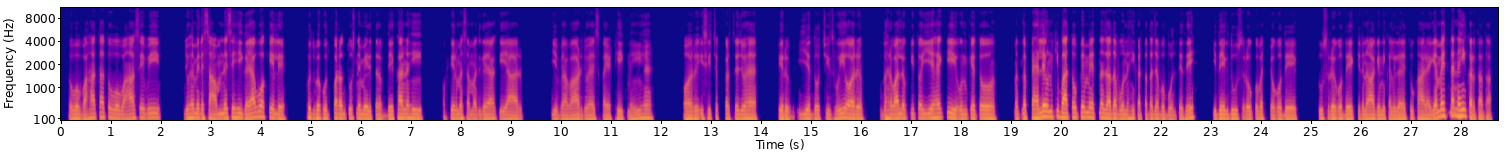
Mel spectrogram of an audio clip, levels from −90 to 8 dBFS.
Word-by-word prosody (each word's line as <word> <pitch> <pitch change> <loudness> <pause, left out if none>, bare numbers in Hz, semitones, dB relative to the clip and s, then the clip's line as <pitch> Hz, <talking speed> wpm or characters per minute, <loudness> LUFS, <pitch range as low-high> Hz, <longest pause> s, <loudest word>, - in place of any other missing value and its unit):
तो 110 - -2
वो 115 -1 +2
वहाँ 110 +4 -1
था 145 - +1
तो 140 -1 -3
वो 120 -2 0
वहाँ 115 +2 -1
से 130 +2 -4
भी 130 +1 -2 0.5
जो 125 +1 +1
है 130 - +4
मेरे 130 0 +1
सामने 120 +2 +1
से 140 - -1
ही 130 -1 +2
गया 125 +2 +2
वो 155 +3 +2
अकेले 125 -6 -1
ख़ुद 130 +5 -5
ब 120 - +4
ख़ुद 120 -3 -1
परंतु 120 -1 +1
उसने 125 0 -1
मेरी 115 -1 +2
तरफ 110 -2 -2
देखा 110 +3 +2
नहीं 120 -1 +2 0.4
और - - -9
फ़िर 120 -1 0
मैं 120 0 +1
समझ 110 0 -4
गया 110 0 -1
कि 110 -1 -4
यार 105 -1 -1 0.6
ये 110 -1 -3
व्यवहार 100 +1 -1
जो 105 0 -4
है 105 0 0
इसका 105 0 -7
ये 100 0 0
ठीक 110 -2 -1
नहीं 105 +3 0
है। 125 -1 0 0.6
और 110 0 +2
इसी 115 +1 -2
चक्कर 115 0 -5
से 115 0 -2
जो 115 +1 +2
है 115 -1 +2
फ़िर 110 +1 -2 0.2
ये 115 +1 0
2 115 +1 -1
चीज़ 115 -1 -7
हुई 120 +4 +1
और 115 -4 +3 0.4
घरवालों 120 +3 +2
की 130 +1 -7
तो 125 +1 -3
ये 125 +1 +2
है 130 +1 +3
कि 135 -2 +1
उनके 120 +2 0
तो 115 -1 +2 0.4
मतलब 120 +2 0
पहले 125 +5 +6
उनकी 155 0 +2
बातों 145 -1 +4
पे 150 +2 +2
मैं 145 -1 +3
इतना 135 +1 -1
ज़्यादा 125 0 +3
वो 120 0 0
नहीं 115 +1 0
करता 110 -2 -5
था 115 - -2
जब 110 -1 -1
वो 110 - -1
बोलते 100 0 -3
थे 120 +6 +2
कि 115 -4 -8
देख 115 0 +3
दूसरों 115 -1 -1
को 115 +1 -4
बच्चों 110 0 -3
को 105 +1 -1
देख, 105 -1 0 0.4
दूसरे 115 -1 0
को 110 0 0
देख 110 +2 +1
कितना 110 -1 0
आगे 110 0 +1
निकल 105 -1 -1
गए 105 0 +2
तू 110 +2 -5
कहाँ 110 0 0
रह 100 -1 +1
गया? 120 +5 +3
मैं 180 +3 +6
इतना 185 - +1
नहीं 185 -2 +6
करता 110 - +1
था। 95 -1 -5
115 Hz, 215 wpm, -24 LUFS, 110-125 Hz, 0.6 s, पहले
